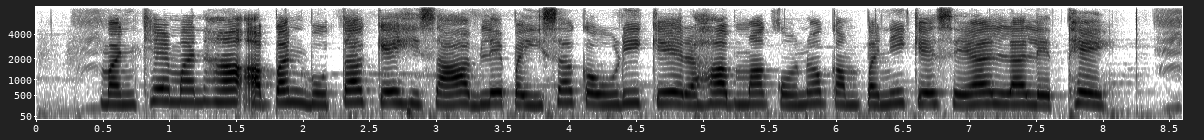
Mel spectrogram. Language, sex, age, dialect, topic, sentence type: Chhattisgarhi, female, 18-24, Western/Budati/Khatahi, banking, statement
